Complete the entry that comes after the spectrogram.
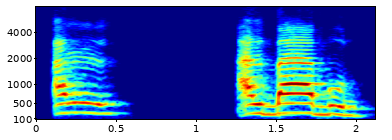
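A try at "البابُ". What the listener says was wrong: Jangan ditanwin.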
